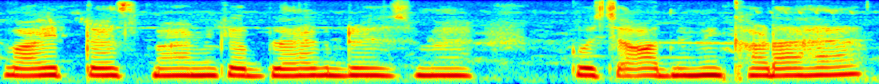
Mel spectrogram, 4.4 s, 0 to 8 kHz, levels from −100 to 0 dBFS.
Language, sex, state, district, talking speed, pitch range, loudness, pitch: Hindi, female, Jharkhand, Deoghar, 135 wpm, 215-220 Hz, -13 LUFS, 215 Hz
